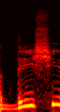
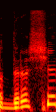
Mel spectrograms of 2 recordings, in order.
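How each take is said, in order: First: दृश्य said "drishya", with a short i; correct pronunciation. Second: दृश्य said "drashya", with an a; wrong pronunciation. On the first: Teacher correcting students, दृश्य said as drishya. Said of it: "दृश्य होता है". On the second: Teacher showing students the error, दृश्य said as drashya. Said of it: "दृश्य नहीं होता". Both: Shown as a demonstration.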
